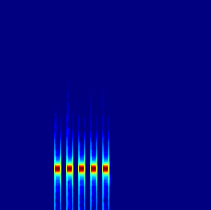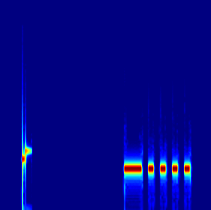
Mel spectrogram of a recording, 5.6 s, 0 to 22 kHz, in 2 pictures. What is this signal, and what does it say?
Morse code, heard as a keyed tone, about 15 wpm, 700 Hz. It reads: 5 6
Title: Numbers - 1-Digit 15wpm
